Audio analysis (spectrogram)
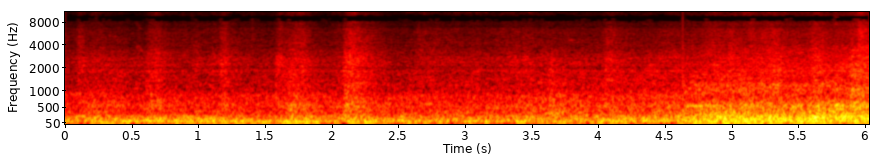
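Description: The Jan Shatabdi Express from Vijayawada to Chennai Central rumbles along at speed, a steady loud roar with rattling wheels and carriages that swells toward the end.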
